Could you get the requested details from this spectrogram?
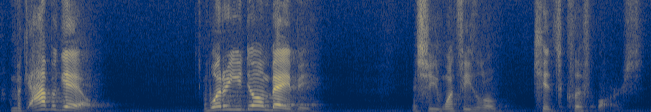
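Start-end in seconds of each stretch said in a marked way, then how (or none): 0.3-3.1 put-on loud, high-pitched dad calling to his child. Dad on the couch to daughter in pantry, calling out. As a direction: call out in raised-voice parental bafflement.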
